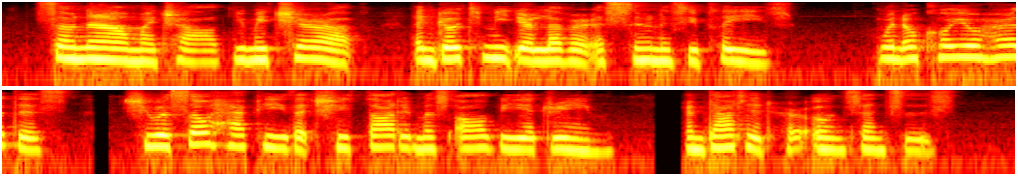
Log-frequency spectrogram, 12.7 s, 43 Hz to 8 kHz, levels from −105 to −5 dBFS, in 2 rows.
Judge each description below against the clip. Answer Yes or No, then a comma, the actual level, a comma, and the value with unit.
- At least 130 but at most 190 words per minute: No, average, 200 wpm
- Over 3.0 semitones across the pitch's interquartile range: No, average, 2.7 semitones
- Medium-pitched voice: No, high, 215 Hz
